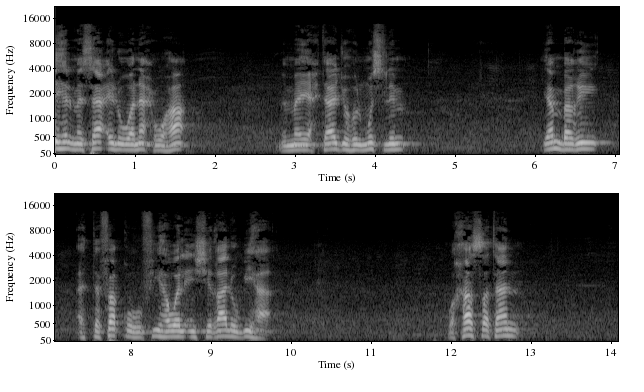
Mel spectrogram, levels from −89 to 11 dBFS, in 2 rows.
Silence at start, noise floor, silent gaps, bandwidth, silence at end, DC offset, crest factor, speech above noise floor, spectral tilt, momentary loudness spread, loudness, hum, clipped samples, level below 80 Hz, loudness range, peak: 0 s; -55 dBFS; none; 13.5 kHz; 1.25 s; under 0.1%; 20 dB; 32 dB; -5.5 dB/octave; 13 LU; -24 LUFS; none; under 0.1%; -56 dBFS; 3 LU; -6 dBFS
